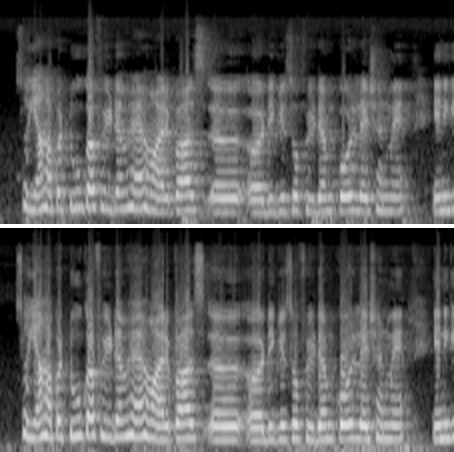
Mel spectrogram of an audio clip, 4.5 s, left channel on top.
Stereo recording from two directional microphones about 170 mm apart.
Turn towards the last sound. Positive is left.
turn(degrees=-40)  # may be behind; listen again after turning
